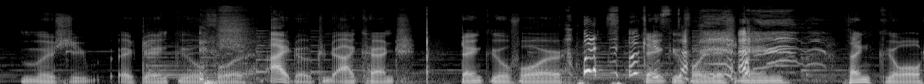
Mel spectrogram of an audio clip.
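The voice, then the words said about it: Imitates a movie villain's voice. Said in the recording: “do your thank you in the bad guy impersonation ... The bad guy? ... Jermaine Clement?”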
